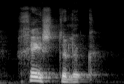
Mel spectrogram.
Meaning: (adjective) 1. mental, concerning the mind 2. spiritual 3. clerical; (adverb) 1. spiritually 2. mentally
- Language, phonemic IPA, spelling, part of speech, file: Dutch, /ˈɣestələk/, geestelijk, adjective, Nl-geestelijk.ogg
